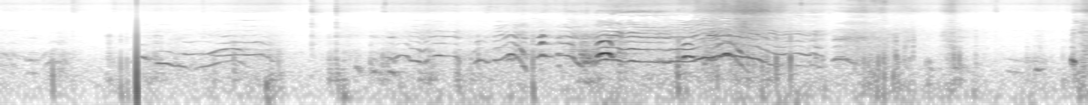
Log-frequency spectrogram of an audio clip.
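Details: Airedale Terrier excited to see its owners return home, giving a long, wavering, high-pitched whine that rises and falls in sliding harmonic tones, growing louder in the middle, with faint background noise.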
